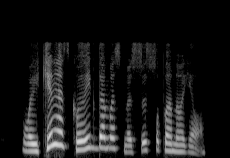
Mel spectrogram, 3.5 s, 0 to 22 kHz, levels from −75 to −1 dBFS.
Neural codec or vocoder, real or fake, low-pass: codec, 16 kHz, 0.5 kbps, X-Codec, HuBERT features, trained on balanced general audio; fake; 7.2 kHz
